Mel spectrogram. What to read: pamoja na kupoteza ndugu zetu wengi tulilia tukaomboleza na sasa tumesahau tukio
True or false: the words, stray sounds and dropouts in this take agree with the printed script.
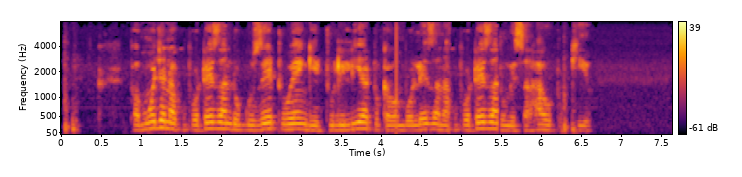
false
